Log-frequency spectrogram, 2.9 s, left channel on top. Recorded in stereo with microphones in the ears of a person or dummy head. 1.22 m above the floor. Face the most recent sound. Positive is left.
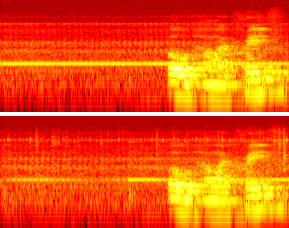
turn(degrees=35)  # may be behind; listen again after turning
